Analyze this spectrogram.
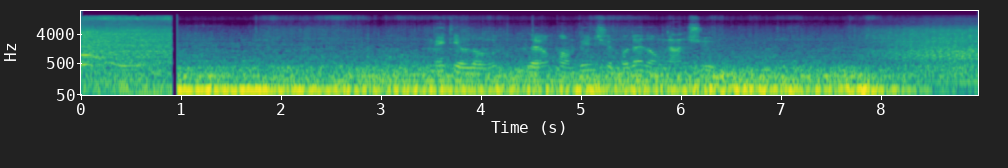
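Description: A car hums steadily with road noise while driving.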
